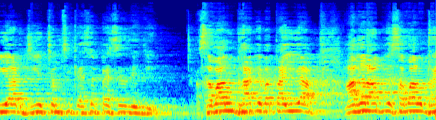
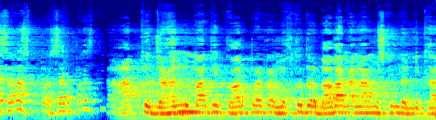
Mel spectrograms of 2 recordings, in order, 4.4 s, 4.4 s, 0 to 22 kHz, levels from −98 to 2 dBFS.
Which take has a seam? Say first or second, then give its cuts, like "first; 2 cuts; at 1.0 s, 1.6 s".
second; 1 cut; at 1.2 s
